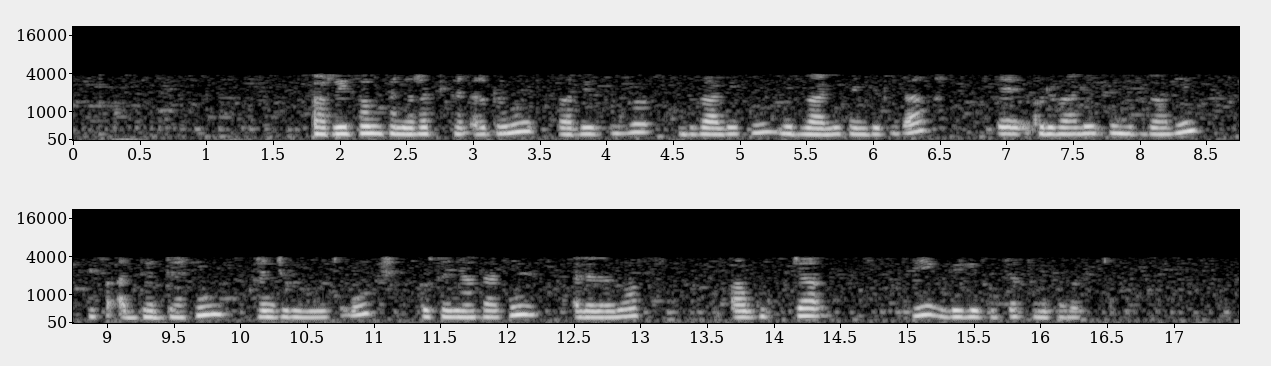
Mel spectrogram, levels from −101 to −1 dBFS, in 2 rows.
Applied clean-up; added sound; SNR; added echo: classical method Wiener filter.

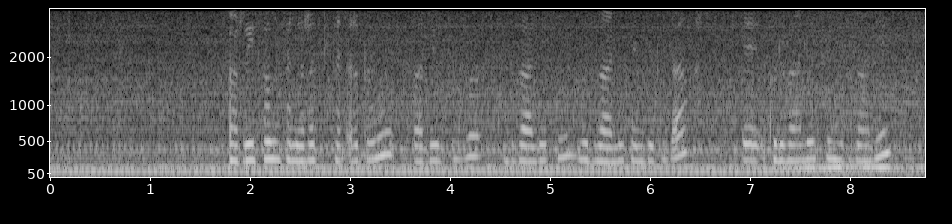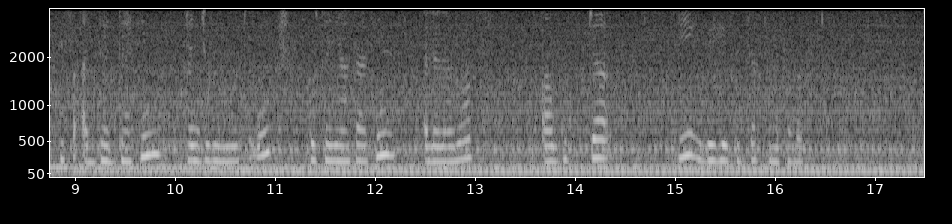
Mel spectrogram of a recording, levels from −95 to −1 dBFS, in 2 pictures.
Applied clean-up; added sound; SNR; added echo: none; Idling / Accelerating, revving, vroom / Car; 0 dB; none.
